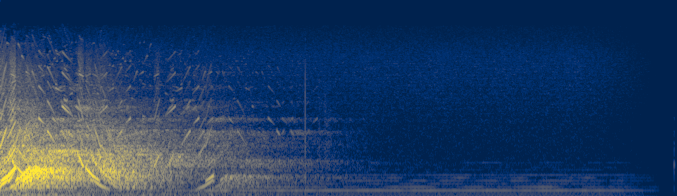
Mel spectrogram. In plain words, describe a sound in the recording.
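A modular synthesizer plays sweeping, gliding electronic tones that slowly fade away.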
